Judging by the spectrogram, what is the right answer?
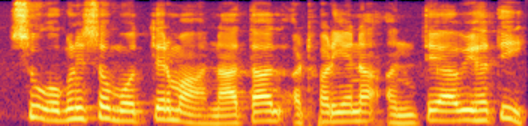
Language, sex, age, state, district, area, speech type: Gujarati, male, 18-30, Gujarat, Morbi, urban, read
